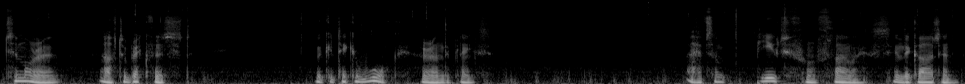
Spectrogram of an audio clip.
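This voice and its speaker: A man playing a gentle, courteous centuries-old vampire in an intimate roleplay audio, soft-spoken and reassuring, with a calming, unhurried delivery. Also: low-pitched, slight background noise. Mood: soothing, warm.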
